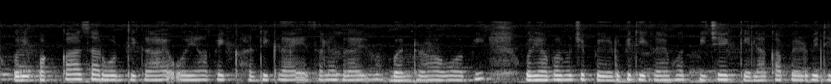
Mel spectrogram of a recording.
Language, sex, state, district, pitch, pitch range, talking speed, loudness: Hindi, female, Bihar, Madhepura, 205 Hz, 200-215 Hz, 295 wpm, -17 LUFS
